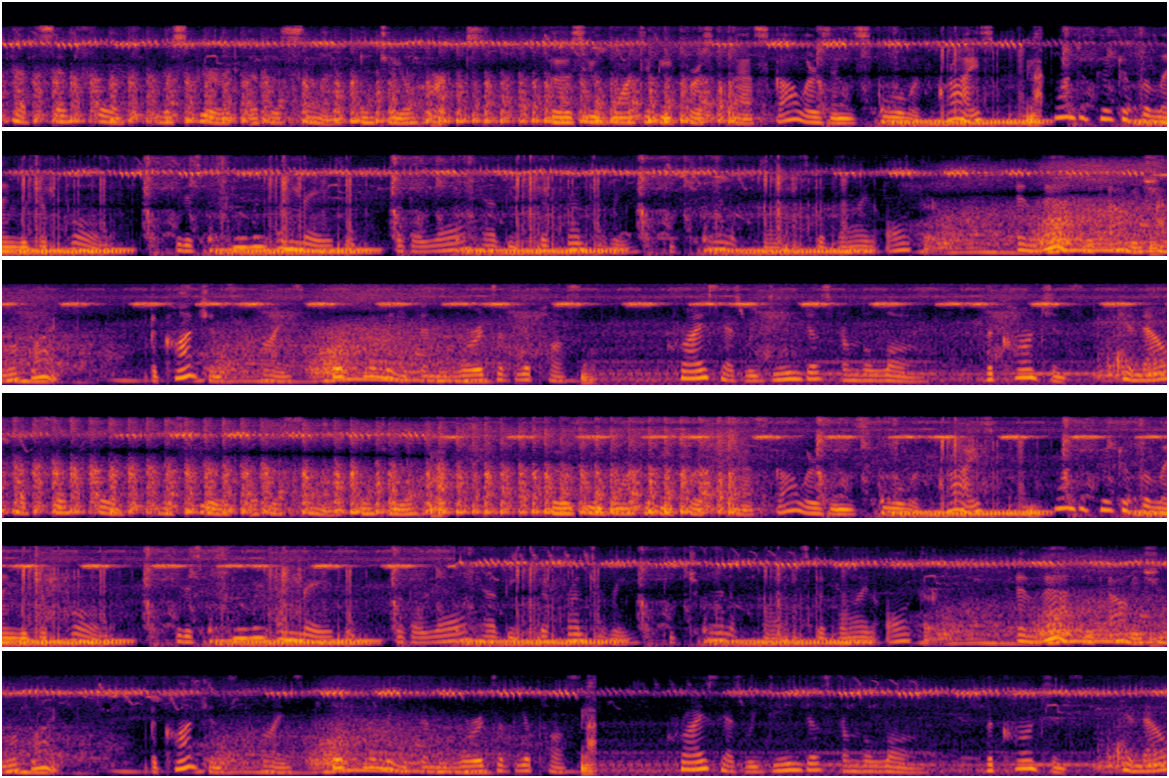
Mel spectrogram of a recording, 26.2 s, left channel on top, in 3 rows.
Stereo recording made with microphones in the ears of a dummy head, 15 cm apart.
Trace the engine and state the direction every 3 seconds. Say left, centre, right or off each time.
right, right, right, centre, left, left, left, left, left.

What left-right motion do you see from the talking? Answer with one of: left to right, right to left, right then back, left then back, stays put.
right then back.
